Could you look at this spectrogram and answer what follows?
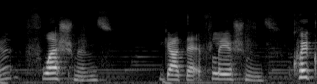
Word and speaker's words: Fleischmann's: Here it is, Fleischmann's. Is that how you say it? Fleischmann's.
